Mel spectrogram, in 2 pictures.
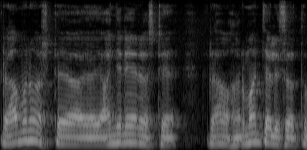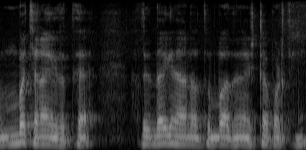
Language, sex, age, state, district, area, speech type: Kannada, male, 60+, Karnataka, Kolar, rural, spontaneous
